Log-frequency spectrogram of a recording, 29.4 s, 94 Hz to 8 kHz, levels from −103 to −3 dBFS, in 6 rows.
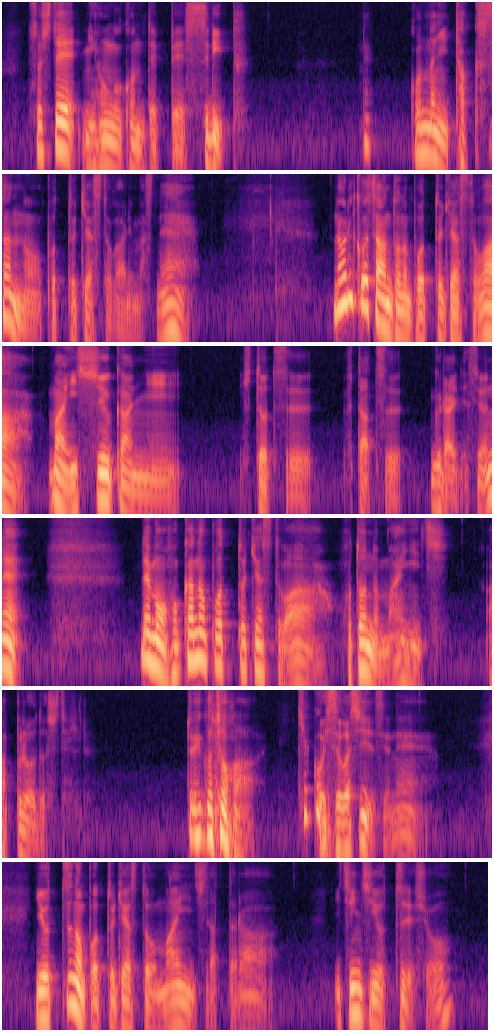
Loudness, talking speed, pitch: -26 LUFS, 270 characters per minute, 130 Hz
